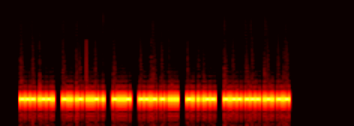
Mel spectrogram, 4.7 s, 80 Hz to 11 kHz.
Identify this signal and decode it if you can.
Morse code, heard as a keyed tone, about 69 wpm, 700 Hz. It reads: OP DAVE <BT> QTH NEW YORK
